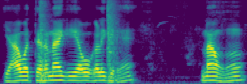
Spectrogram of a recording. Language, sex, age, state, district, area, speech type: Kannada, male, 60+, Karnataka, Bagalkot, rural, spontaneous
